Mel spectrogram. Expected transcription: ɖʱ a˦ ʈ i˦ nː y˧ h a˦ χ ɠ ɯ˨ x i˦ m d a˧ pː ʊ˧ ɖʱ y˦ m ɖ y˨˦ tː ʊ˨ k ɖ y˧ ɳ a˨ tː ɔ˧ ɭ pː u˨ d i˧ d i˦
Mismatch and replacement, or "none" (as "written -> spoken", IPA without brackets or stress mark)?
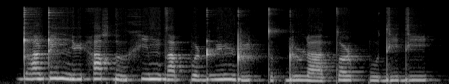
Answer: none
